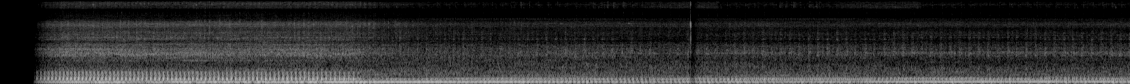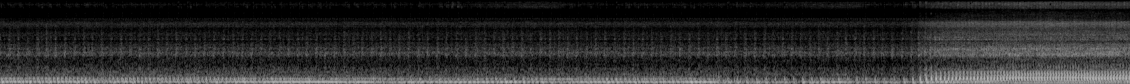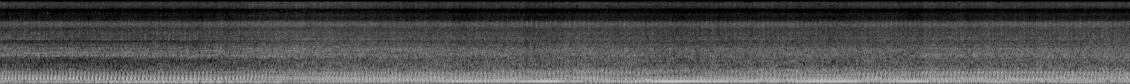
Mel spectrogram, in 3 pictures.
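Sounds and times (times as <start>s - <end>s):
vehicle engine running and revving: 0.4s - 33.9s.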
